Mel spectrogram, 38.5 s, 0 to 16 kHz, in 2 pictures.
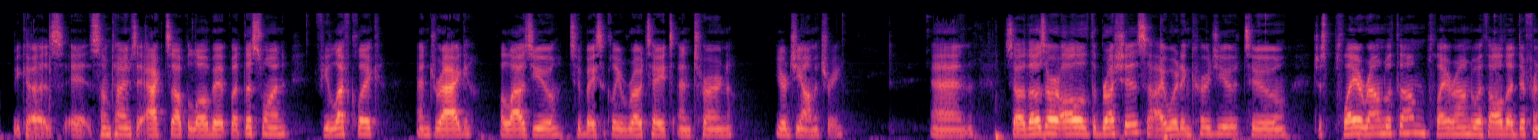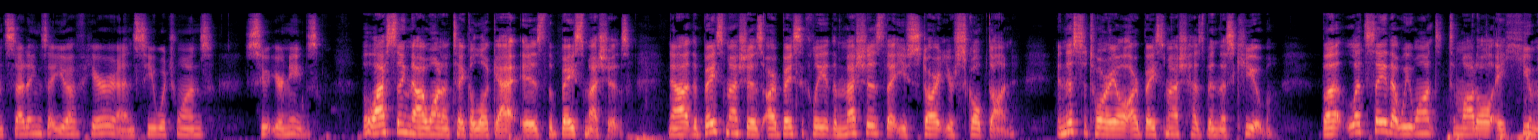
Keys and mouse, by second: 5.6-17.7 middle drag, 30.0-33.1 middle drag, 34.6 middle click, 37.4 click, 37.4 x, 38.2 shift+a.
